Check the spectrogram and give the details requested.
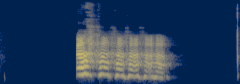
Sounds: Laughter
